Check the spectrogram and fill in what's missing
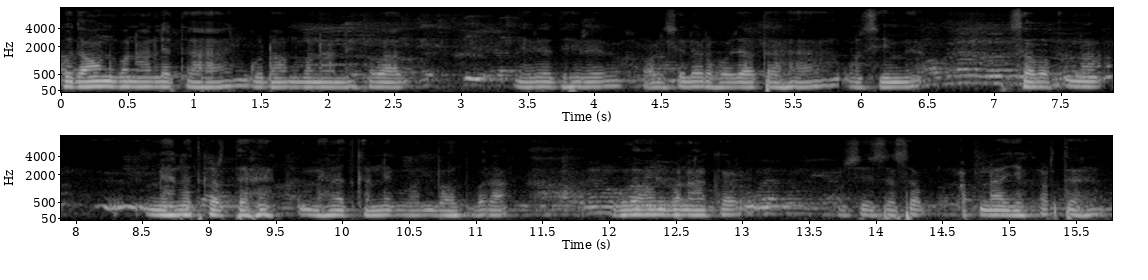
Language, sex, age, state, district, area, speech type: Hindi, male, 45-60, Bihar, Vaishali, urban, spontaneous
